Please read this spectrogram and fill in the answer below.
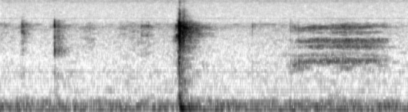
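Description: Tarot cards being handled as a card is drawn: a few faint ticks, then one sharp snap of a card about a second in, and a soft rustle near the end.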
